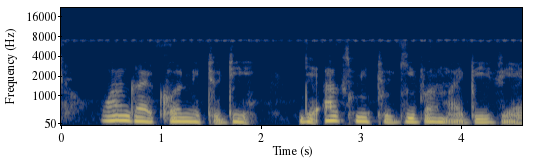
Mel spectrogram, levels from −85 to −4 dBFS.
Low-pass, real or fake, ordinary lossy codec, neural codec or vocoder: 7.2 kHz; fake; none; vocoder, 44.1 kHz, 128 mel bands, Pupu-Vocoder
